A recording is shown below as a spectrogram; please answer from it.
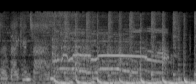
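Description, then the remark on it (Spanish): A loud, drawn-out rooster crow rings out over a steady thumping beat, holding its strained call for about two seconds before trailing off as the rhythm keeps going. “De gallo, agur, aupa, quirico. ¿De qué ha dicho? ¿De gallo?”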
